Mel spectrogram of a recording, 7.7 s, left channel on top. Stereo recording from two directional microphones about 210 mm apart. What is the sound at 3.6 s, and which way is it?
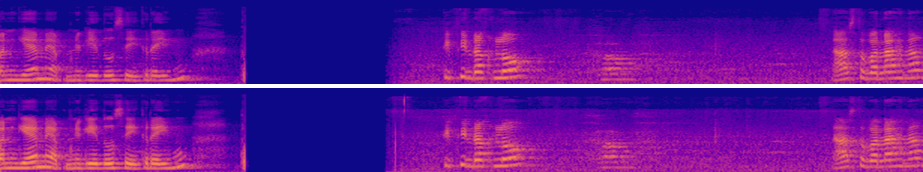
Speech, 10° left (ahead or behind).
